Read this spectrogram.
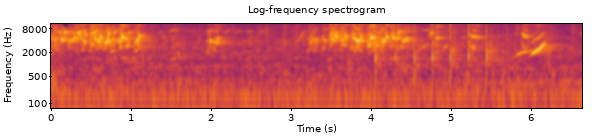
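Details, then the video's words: Lovebird competing at the Bupati Cup bird singing contest in the Kulon Progo town square, Indonesia, on 19 November. It gives bursts of shrill, high chirps and quick clicking rattles over a steady crowd murmur. "SUARA BURUNG - Lovebird"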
